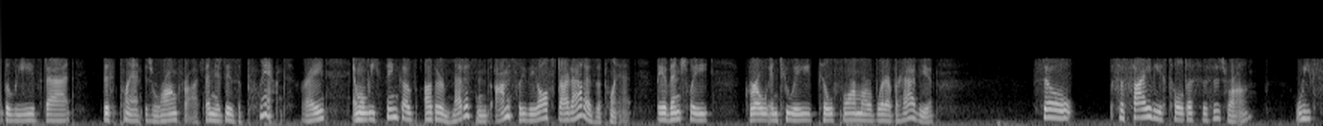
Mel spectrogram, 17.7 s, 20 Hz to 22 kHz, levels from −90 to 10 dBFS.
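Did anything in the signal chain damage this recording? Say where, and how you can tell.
Yes. Codec stage: the whole clip has a Bluetooth CVSD headset codec sound. Nothing gets past 3.8 kHz, sibilants come out scratchy, and a grainy hiss sits under the speech.

Buffer stage: at 11.93 s there's a block of digital silence, a 4.65 ms hole. Most likely the output buffer wasn't filled in time.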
